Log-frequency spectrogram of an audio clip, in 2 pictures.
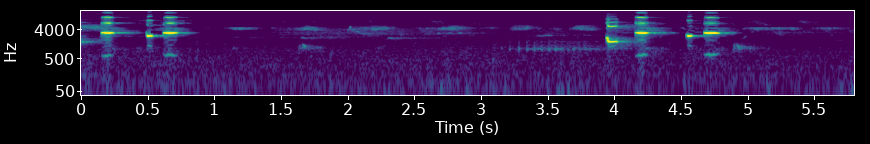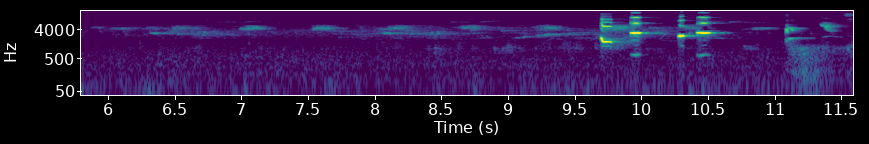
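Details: Crimson rosella calling in short clusters of three or four sharp high notes, each cluster several seconds apart, with quiet chirps between.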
